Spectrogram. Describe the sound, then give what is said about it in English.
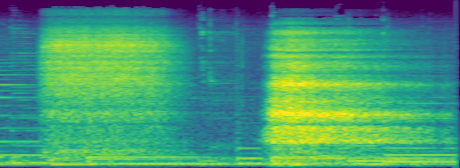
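Deep breathing in a children's guided relaxation: a slow, soft breath drawn in, then a longer, louder breath pushed out, breathy and steady, heard alone without talk. “Deep breath in and out.”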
